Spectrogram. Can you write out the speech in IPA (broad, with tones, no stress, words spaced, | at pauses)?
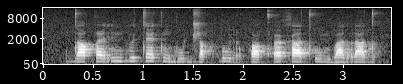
da˨qi˨rmbɯ˦ tɛ˦tŋɡu˨ d͡ʒʌ˨qɓu˦r qo˨qʼɯ˦ xa˦tʼu˦mba˨ra˦d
